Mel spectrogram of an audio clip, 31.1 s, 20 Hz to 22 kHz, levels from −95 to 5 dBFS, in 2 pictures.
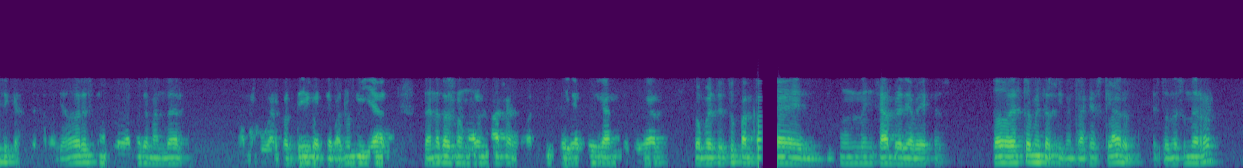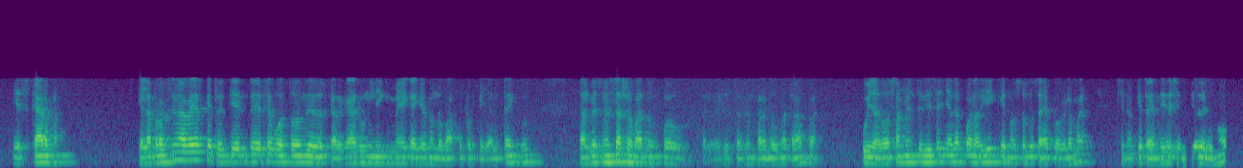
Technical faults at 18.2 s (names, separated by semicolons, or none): none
